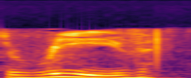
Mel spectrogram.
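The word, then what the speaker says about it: reeve (ריב): It's the Hebrew word reb. You could spell it R-I-B, like rib, except it's pronounced reeve.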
